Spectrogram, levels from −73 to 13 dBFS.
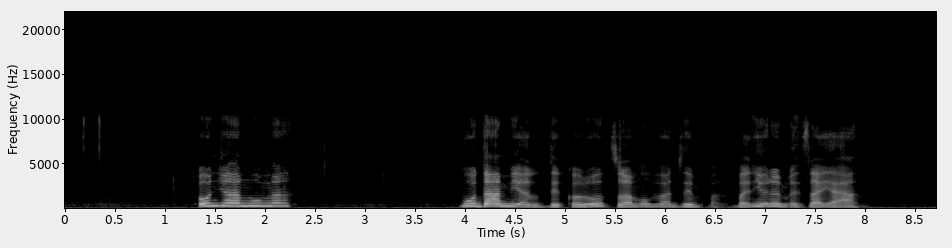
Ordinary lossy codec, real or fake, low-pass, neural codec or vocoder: none; fake; none; autoencoder, 22.05 kHz, a latent of 192 numbers a frame, VITS, trained on many speakers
